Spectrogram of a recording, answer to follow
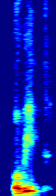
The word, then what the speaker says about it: COVID: estos últimos meses, que la pronunciación más extendida es COVID, es decir, una pronunciación aguda y no grave.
